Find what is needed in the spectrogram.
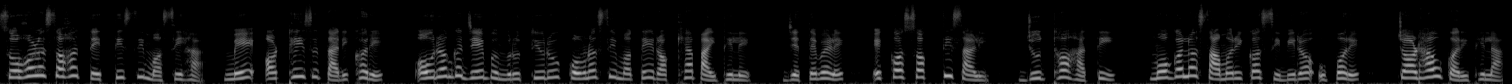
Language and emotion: Odia, neutral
